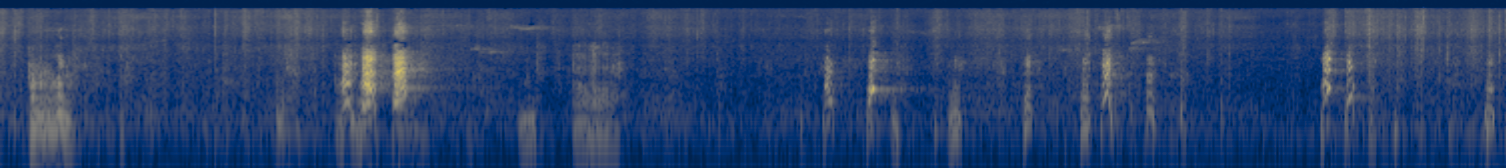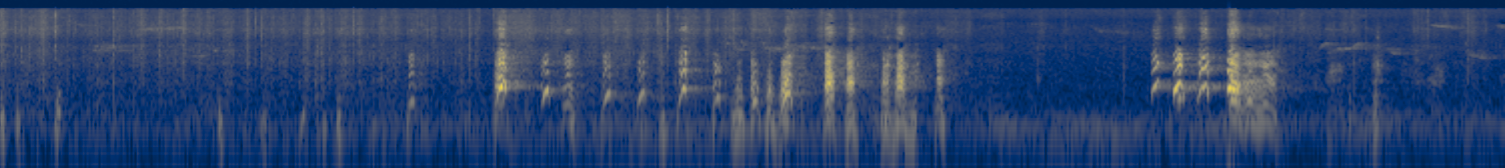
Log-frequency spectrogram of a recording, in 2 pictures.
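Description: Dog play-barking while it plays with a stick in fallen leaves, in bursts of several barks with pauses between; the longest run of barks comes about two-thirds of the way through.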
